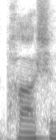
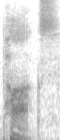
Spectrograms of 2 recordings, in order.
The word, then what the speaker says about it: pox: I guess they found out early to call it to pronounce it posh and not pox.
